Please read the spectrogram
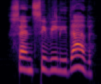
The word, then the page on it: sensibilidad: spanish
